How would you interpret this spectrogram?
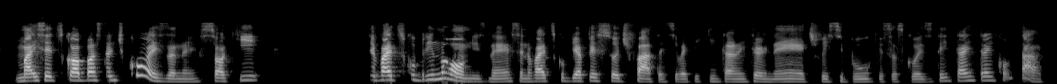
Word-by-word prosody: mas 165 +3 +5
você 190 0 +2
descobre 185 0 +5
bastante 195 0 +1
coisa, 160 - +2
né, 130 0 -12
só 150 +2 -1
que 195 +7 -4 1.1
você 205 - -2
vai 205 +1 +10
descobrir 215 +1 -8
nomes, 150 - +1
né, 135 +1 -4
você 145 0 -10
não 135 - -10
vai 145 0 +4
descobrir 150 +1 -5
a - - +2
pessoa 160 -1 -5
de 150 - -8
fato 130 -2 +2
aí 115 - -16
você 120 - -16
vai 125 - -8
ter 125 +1 -23
que 135 +1 -21
entrar 130 -1 -3
na 125 - -9
internet, 130 0 -5
Facebook, 125 0 -13
essas 120 -1 -14
coisas 125 0 -13
e - - -40
tentar 165 +2 -4
entrar 185 0 -7
em 185 - -16
contato. 290 - -7
145 Hz, 210 wpm, -24 LUFS, 130-185 Hz, 1.1 s, vai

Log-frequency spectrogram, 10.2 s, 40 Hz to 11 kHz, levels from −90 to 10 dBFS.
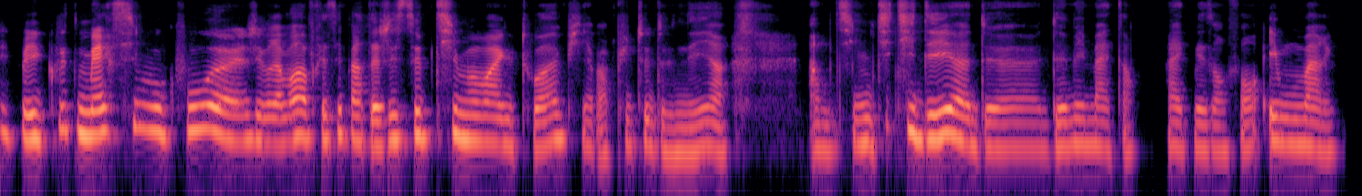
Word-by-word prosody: Bah, 210 - +2
écoute 250 +6 0
merci 240 +4 +4
beaucoup, 255 +1 +1
heu, 205 -5 +4
j'ai 200 -1 -2
vraiment 185 +2 0
apprécié 220 +1 +1
partager 195 -1 +2
ce 205 +2 +1
petit 225 +2 0
moment 200 -1 +2
avec 180 -2 -1
toi 170 +4 -2
et 205 - 0
puis 205 - -9
avoir 140 -3 -10
pu 180 - -12
te 180 +1 -7
donner, 150 +1 -6
heu, - - -3 0.7
un 160 -1 -6
petit 160 +3 -9
une 185 +1 -1
petite 270 - -6
idée, 220 0 +7
heu, 195 -4 +3
de 165 -1 -5
de 165 +1 -1
mes 180 +1 -5
matins 160 -3 -9 0.2
avec 165 -1 -8
mes 160 -1 -5
enfants 155 +2 -8
et 200 - +1
mon 180 -1 -4
mari. 155 -3 -4
185 Hz, 215 wpm, -21 LUFS, 165-215 Hz, 0.7 s, idée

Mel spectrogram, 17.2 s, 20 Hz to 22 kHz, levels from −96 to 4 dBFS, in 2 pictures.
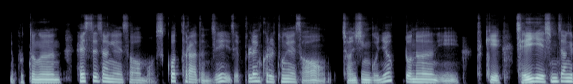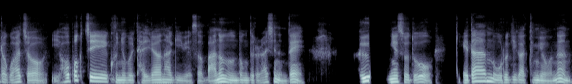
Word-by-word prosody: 이 - - -9
보통은 120 -1 +1 0.3
헬스장에서 140 -10 -1
뭐 95 - -11
스쿼트라든지 130 - -3
이제 - - -9
플랭크를 155 -4 -1
통해서 110 -10 -3 0.2
전신 105 +3 -2
근육 140 - -2 0.2
또는 130 -3 +1
이 80 -1 -7 0.3
특히 105 -4 -2 0.2
제2 130 +8 +5
의 145 -2 +3
심장이라고 160 -7 0
하죠. 110 -8 -1
이 - - -10
허벅지 165 -1 +3
근육을 110 -1 -1
단련하기 115 +1 -2
위해서 90 0 -8
많은 105 +10 +3
운동들을 105 -5 0
하시는데 120 - 0 0.8
그중에서도 135 - +4 0.4
계단 165 +9 +4
오르기 115 0 -1
같은 110 0 -3
경우는 100 +4 +1
120 Hz, 285 characters per minute, -24 LUFS, 105-145 Hz, 0.8 s, 제2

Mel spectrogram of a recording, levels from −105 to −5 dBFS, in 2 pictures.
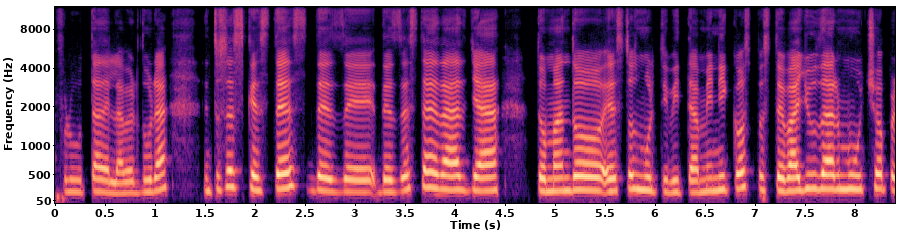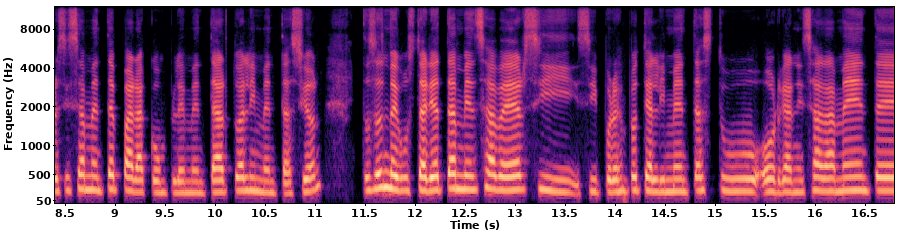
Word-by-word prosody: fruta, 205 +1 -5
de 200 - +1
la 180 -1 -2
verdura. 205 +7 -1 0.3
Entonces, 270 +6 -3
que 245 - +3
estés 255 +6 +2
desde 210 -3 0
desde 205 +2 0
esta 275 +2 +1
edad 240 -2 +4
ya 225 0 +3 0.4
tomando 225 +1 +3
estos 220 +3 +1
multivitamínicos, 220 +4 -1
pues 235 -3 -6
te 225 - +4
va 220 - +4
a - - +6
ayudar 245 +1 +4
mucho, 250 +1 +1
precisamente, 230 +1 -2
para 220 -4 0
complementar 190 0 -3
tu 225 - -4
alimentación. 210 - -3 0.4
Entonces, 250 +4 +1
me 255 -3 +6
gustaría 225 +1 +2
también 245 -1 +2
saber 240 -2 +2
si 210 -8 -6
si, 210 +3 -10
por 205 +2 -2
ejemplo, 220 +2 -2
te 225 - -1
alimentas 210 +1 -3
tú 225 -2 -7 0.3
organizadamente, 215 +2 -1
225 Hz, 140 wpm, -19 LUFS, 205-240 Hz, 0.4 s, a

